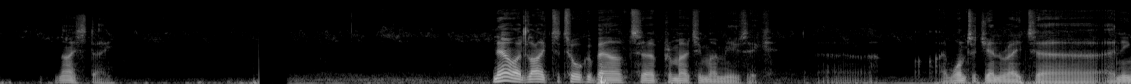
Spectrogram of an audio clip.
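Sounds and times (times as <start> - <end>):
birdsong from birds in the trees: 0.0 - 11.2
speech: 0.6 - 1.2, 4.9 - 7.8, 9.4 - 11.2.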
